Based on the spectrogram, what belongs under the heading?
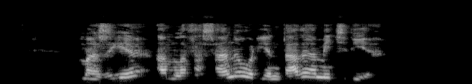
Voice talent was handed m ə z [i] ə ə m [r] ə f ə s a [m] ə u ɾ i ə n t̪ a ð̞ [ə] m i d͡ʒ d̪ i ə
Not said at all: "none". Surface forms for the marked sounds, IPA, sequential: i, l, n, əː

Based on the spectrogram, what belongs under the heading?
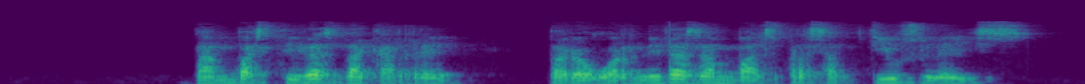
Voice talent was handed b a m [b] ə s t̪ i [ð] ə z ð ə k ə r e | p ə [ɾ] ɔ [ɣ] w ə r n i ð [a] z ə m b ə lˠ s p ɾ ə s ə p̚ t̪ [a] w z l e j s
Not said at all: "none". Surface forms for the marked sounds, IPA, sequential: b, ð, ɾ, ɣ, ə, i

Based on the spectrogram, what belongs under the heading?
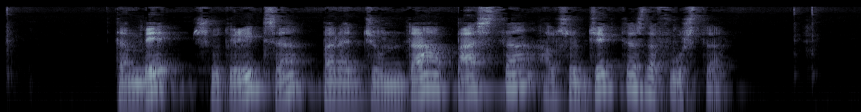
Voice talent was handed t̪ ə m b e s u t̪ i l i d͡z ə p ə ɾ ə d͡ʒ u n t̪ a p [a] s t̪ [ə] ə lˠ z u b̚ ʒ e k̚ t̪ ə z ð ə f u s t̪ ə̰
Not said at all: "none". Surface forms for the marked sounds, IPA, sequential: a, ə

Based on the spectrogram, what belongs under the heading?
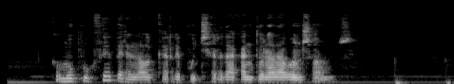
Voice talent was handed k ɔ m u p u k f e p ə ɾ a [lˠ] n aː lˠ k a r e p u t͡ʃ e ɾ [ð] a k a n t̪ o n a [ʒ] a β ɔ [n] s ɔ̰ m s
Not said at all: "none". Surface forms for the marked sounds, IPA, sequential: none, ð, ð, n

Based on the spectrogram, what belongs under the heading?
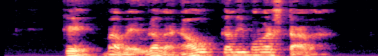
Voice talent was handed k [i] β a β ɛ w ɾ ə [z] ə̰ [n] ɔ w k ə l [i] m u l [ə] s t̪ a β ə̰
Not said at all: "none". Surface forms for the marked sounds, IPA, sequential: ɛ, ð, n, i, ə

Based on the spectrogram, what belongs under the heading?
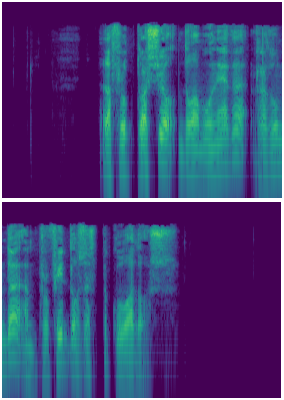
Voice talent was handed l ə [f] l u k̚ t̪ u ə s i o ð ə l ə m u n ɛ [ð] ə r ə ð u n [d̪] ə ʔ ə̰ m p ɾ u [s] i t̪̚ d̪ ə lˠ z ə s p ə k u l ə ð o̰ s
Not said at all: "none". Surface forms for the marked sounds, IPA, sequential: f, ð, d̪, f

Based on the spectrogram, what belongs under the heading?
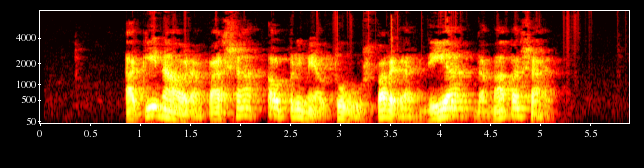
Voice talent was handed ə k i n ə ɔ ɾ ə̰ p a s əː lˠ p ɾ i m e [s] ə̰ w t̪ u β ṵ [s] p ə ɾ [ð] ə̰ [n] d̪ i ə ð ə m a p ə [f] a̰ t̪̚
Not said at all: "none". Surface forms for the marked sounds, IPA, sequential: none, s, ɣ, n, s

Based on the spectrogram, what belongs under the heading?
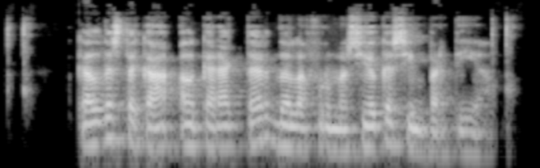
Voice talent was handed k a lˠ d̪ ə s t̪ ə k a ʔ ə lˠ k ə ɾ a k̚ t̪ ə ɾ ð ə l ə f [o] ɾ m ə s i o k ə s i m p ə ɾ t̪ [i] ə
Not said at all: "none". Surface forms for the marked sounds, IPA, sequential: u, i

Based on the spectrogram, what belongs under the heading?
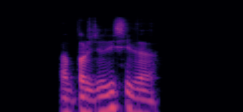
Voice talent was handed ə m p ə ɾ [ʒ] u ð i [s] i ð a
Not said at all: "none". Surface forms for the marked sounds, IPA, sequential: ʒ, s

